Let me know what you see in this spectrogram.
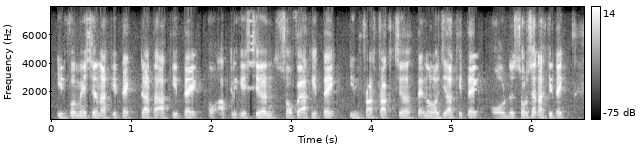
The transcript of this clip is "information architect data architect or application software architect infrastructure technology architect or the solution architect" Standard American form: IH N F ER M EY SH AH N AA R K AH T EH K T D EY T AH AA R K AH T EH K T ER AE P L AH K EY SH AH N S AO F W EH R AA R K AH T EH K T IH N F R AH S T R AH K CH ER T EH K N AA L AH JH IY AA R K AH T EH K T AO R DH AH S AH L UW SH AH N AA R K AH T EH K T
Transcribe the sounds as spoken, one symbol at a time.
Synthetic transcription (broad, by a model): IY N F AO M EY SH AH N AA R K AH T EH K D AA T AA R K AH T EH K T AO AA P L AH K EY S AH N S AO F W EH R AA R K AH T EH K IY N F R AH S T R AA K CH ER T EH K N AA L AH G IY AA R K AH T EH K AO R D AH S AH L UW S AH N AA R K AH T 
